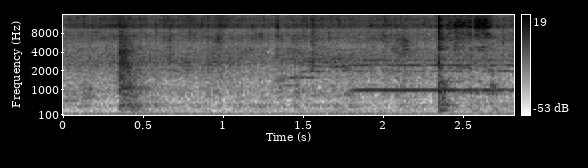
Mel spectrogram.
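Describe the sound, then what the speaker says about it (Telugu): Paneer pieces frying in a pan, a steady soft sizzle with a couple of brief stirring scrapes on top. "చూడండి ఫ్రెండ్స్, పన్నీర్ పీసెస్ ఫ్రై అవుతున్నాయి."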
